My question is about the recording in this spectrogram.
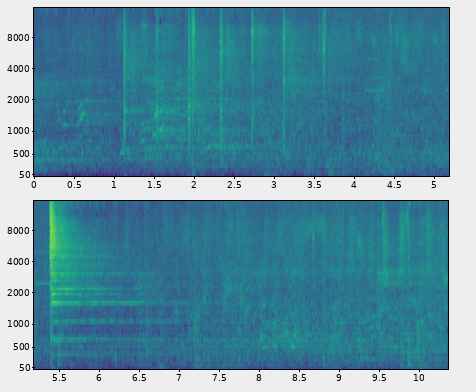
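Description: Boxing-arena crowd noise with scattered thuds of punches and footwork on the ring canvas. About five and a half seconds in, a single sudden ringing clang stands out and fades over about a second.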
